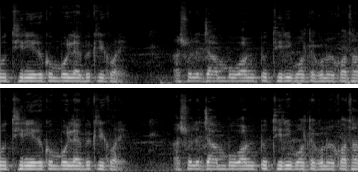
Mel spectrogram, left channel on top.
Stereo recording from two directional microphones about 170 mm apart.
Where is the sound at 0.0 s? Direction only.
5° right (ahead or behind).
